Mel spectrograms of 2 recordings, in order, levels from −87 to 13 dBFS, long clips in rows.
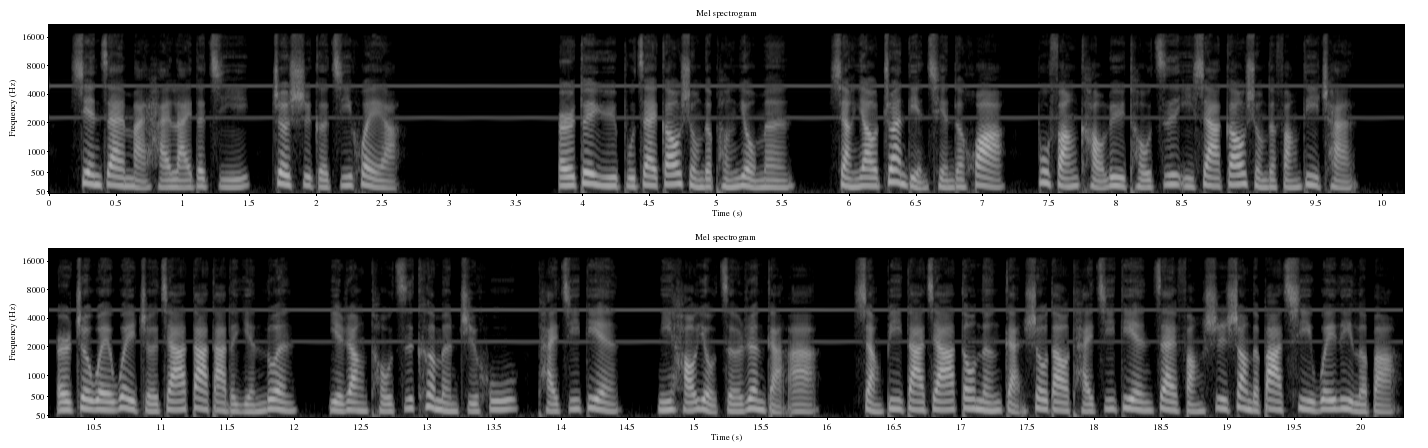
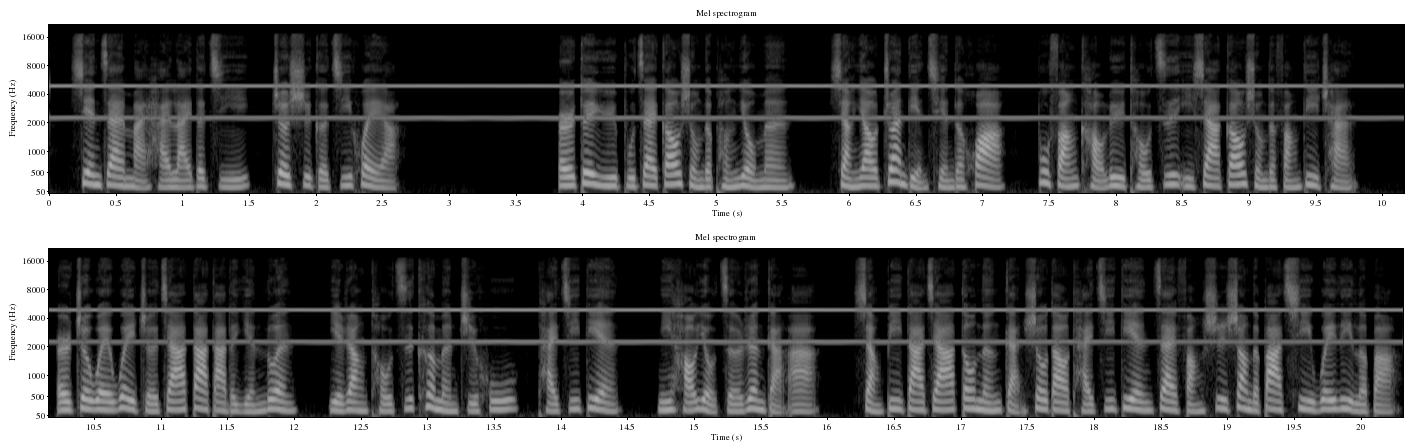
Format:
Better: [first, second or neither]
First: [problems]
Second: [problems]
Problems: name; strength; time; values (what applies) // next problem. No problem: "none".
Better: first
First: high-pitched whine; faint; throughout; 5 kHz, 25 dB below the speech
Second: high-pitched whine; loud; throughout; 5 kHz, 7 dB below the speech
